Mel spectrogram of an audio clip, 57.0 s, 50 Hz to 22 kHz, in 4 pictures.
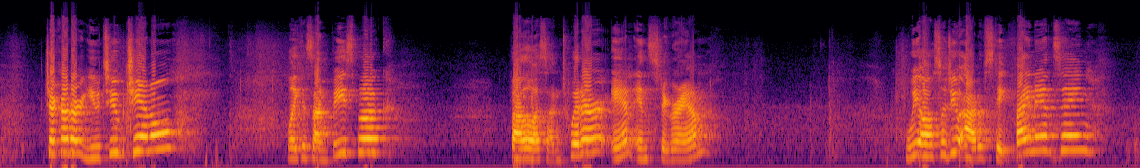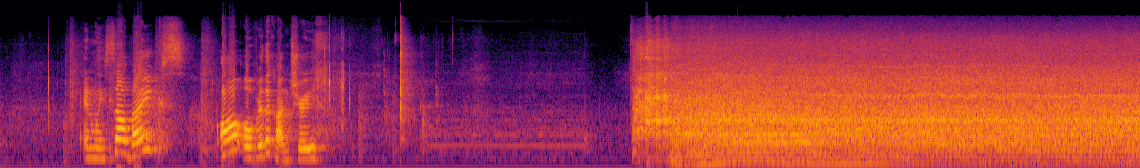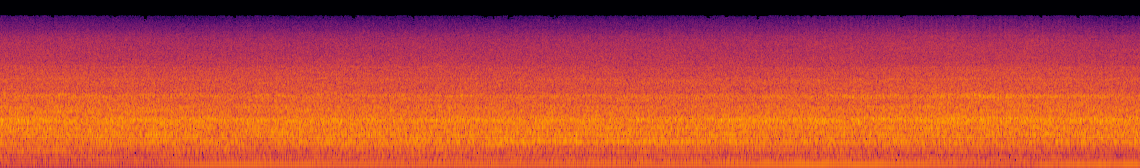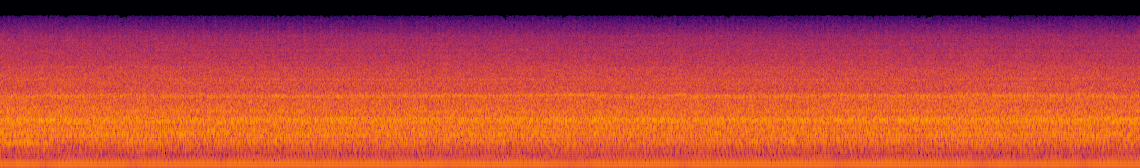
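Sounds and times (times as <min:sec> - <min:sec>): motorcycle engine idling: 0:22.2 - 0:28.8.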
